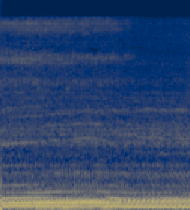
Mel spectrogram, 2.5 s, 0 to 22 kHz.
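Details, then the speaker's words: 1986 Chevrolet Camaro IROC (3rd gen) test drive: deep, even engine note pulls cleanly and drops smoothly in pitch on gear change, no stumble or misfire, flat spot gone, no check engine light; normal running under acceleration. "but it doesn't have that flat spot anymore we don't have any uh check engine light issues"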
